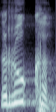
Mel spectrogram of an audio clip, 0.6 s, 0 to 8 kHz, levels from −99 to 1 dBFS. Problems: background sounds at intervals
